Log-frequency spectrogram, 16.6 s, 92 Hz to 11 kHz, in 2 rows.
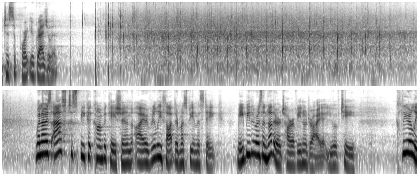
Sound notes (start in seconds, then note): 6.2 applause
